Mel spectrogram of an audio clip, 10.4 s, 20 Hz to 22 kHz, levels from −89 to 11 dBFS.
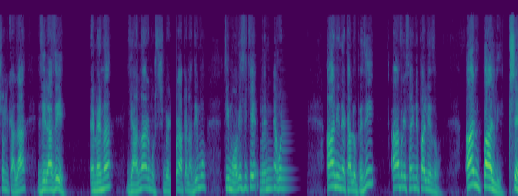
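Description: At 3.41 s, right after "δηλαδή εμένα για ανάρμοστη", the speech just stops dead for about 120 ms and then carries on with "απέναντί μου τιμωρήθηκε" as if nothing happened. That's a playback stall. The most likely explanation is that the player ran dry or its thread got held up briefly, so the output went quiet until it caught up. You hear it as a short, unnatural hitch in the middle of the flow.

Shortly after that same phrase, from 5.15 to 5.52 s, there's a choppy patch. That's repeated packet loss. Four separate holes land in under 0.4 s, about 180 ms of audio goes missing, and the longest gap is 94 ms. Each hole gets papered over by stretching the previous sound, so nearly half that stretch is synthetic fill. That's why it comes across as choppy, with bits of speech clipped out.

Then from 5.64 to 6.16 s comes a long network dropout, about half a second of audio that never makes it. 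It most likely happened because nothing arrived over the network for that stretch. The receiver keeps extending the last sound as a buzzy tail that fades away, and the final 0.22 s or so drops to silence. When the speech returns, it picks up further along, and the lost part is simply gone.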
